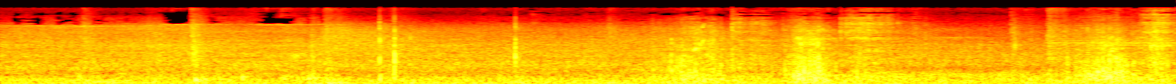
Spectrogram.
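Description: Pull-cord manual food chopper mincing onion: a quick series of pulls, each a short whirr of the blades spinning through the onion, starting about halfway in. Before that, a steady background hiss with a few light clicks of the chopper being handled.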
